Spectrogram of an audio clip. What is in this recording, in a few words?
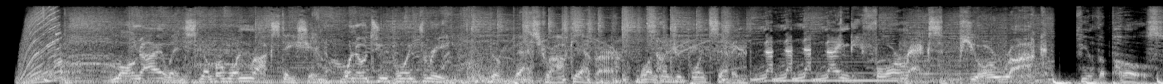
Radio lmaging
